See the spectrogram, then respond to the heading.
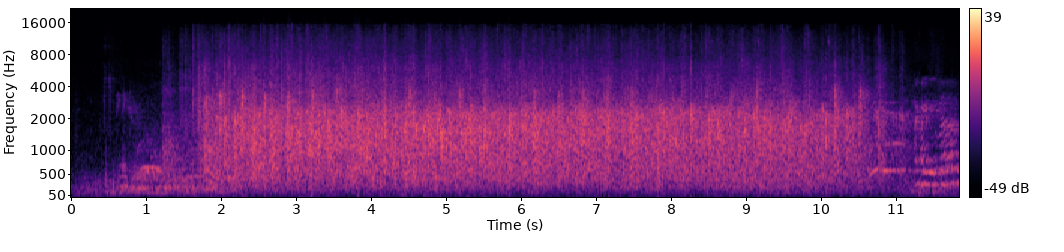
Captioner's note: cheers; applauds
